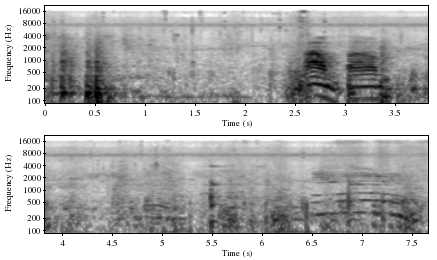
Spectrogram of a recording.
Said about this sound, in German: Tam ist der Name des Tieres, das hier schnauft. Tam ist ein Nashornmännchen.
